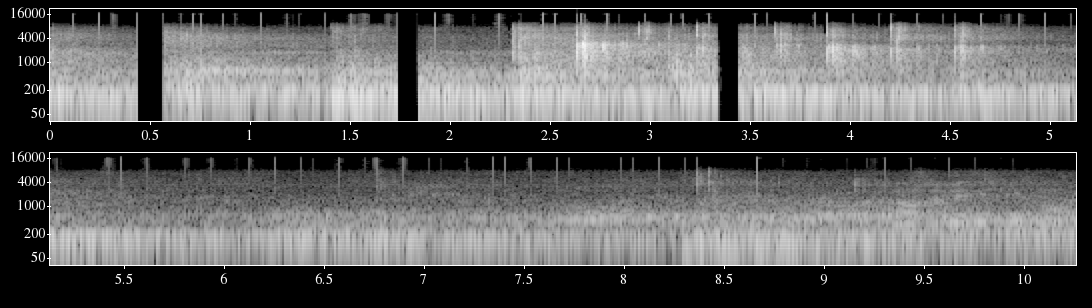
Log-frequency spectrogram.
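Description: Players' voices calling and shouting in a large, echoing indoor football hall, busiest in the first half, over a steady low rumble with occasional thuds. The audio cuts out briefly three times near the start.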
